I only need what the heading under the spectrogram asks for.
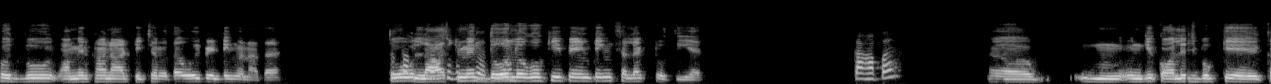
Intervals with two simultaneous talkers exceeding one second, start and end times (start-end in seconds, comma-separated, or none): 3.9-5.2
